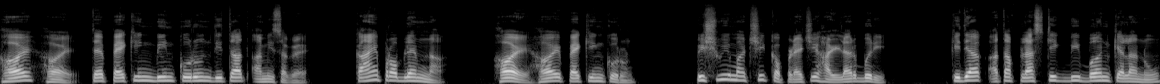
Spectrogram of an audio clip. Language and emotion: Goan Konkani, neutral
